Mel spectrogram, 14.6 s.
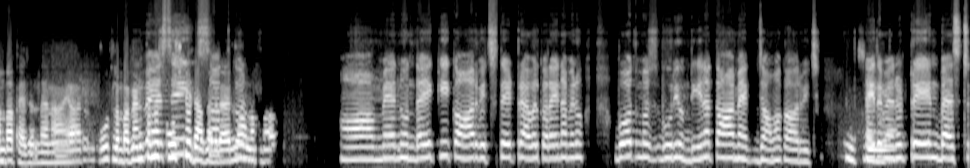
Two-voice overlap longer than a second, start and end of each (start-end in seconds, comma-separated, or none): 2.1-3.8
